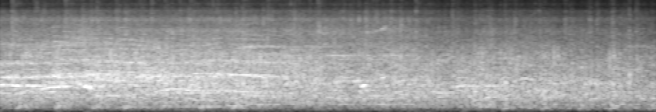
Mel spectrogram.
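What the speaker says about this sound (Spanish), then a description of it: "Así es, un fuerte aplauso." Loud, sustained applause and some cheering from a crowd at a carnival pageant crowning finalists, a continuous wash of clapping that slowly eases off.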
